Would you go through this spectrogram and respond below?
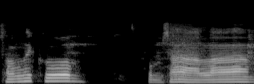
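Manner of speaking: put-on sad, subdued, mournful, low-spirited voice. Demonstrating how to greet a sad person by matching their mood on a call. sad subdued voice. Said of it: "sedihin aja suara kita".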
